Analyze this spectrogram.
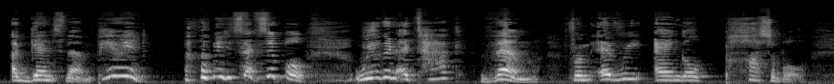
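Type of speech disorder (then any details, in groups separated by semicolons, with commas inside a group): None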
